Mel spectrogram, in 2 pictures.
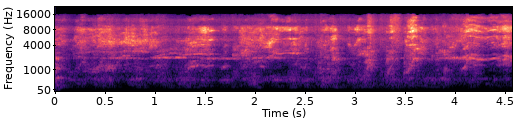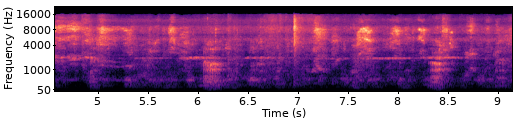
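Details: Domestic sow with her piglets in a backyard pen at night, the sow about to nurse as the piglets each take a place to suckle. Short squeals and grunting bursts come repeatedly over a steady insect hum.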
